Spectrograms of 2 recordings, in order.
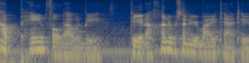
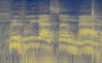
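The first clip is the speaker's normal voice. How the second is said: ordinary talk, nothing marked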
